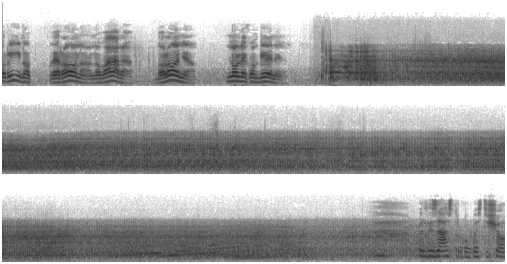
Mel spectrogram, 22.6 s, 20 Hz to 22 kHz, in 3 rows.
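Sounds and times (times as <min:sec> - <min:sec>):
speech: 0:00.0 - 0:05.3, 0:21.4 - 0:22.6
heavy engines of replacement buses idling: 0:04.7 - 0:22.6.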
